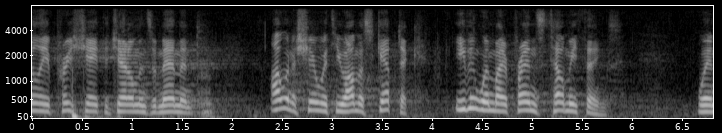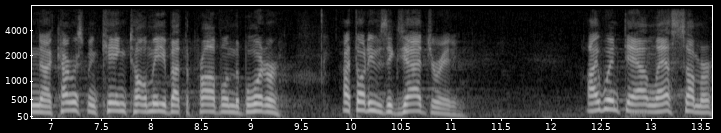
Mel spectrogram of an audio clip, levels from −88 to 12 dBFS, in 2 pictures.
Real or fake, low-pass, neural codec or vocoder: real; 7.2 kHz; none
